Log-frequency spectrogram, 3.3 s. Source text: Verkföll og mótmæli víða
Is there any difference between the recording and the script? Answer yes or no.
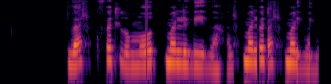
yes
